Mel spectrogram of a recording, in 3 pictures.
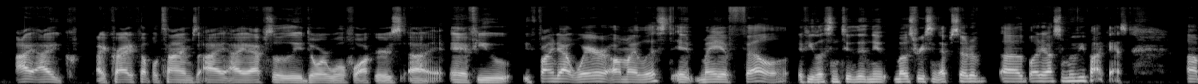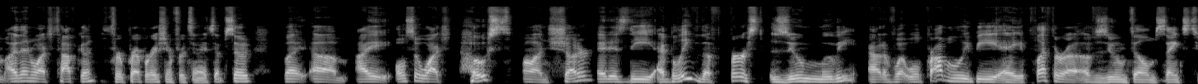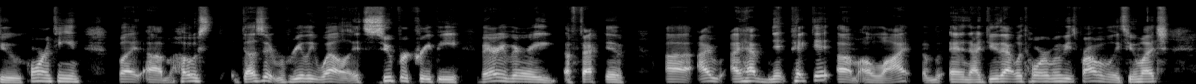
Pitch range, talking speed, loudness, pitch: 110-140 Hz, 195 wpm, -19 LUFS, 125 Hz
